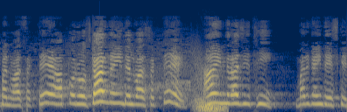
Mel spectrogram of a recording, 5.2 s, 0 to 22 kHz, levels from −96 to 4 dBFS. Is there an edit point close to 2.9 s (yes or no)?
yes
